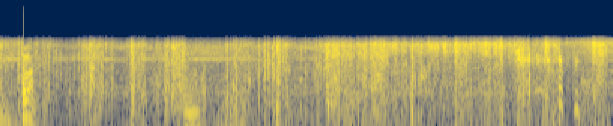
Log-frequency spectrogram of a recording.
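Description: Footsteps crunching in snow, with irregular, closely spaced crunches throughout.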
